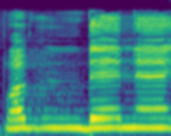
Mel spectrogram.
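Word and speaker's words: ربنا: Ra dibunyikan secara tafkhim karena baris ra-nya fathah ya, jadi barisnya di atas. Maka bacanya ditebalkan. Bagaimana cara menebalkannya? Dengan mengangkat pangkal lidah kita atau bagian paling belakang dari lidah kita. Ro, ro, ya, bunyinya tebal lebih mengisi rongga mulut kita.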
